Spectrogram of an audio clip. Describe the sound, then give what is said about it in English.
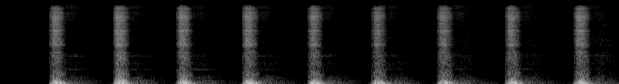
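Nine quick, loud, forceful breaths from a pranayama breathing exercise. Each sharp, rushing burst fades quickly, and they follow one another at an even, brisk rhythm, with silence between them and no speech. “The breath should be quick and loud, but find your pace. We'll do this for 10 more breaths.”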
